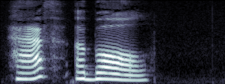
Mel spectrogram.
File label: have a ball pronunciation slow; Best English Nitra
